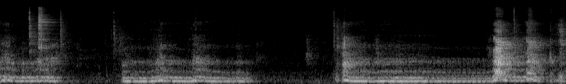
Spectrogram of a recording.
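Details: Two Cardigan Welsh Corgis, one aged 3¼ years and one nearly 9 months, play tug-of-war over a new toy, growling in low, rumbling bouts of one to two seconds with short pauses between.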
